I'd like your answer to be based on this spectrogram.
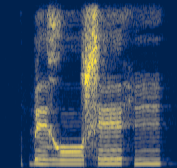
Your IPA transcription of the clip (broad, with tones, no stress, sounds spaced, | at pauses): ɓ e˨ ɣ oː˨ s eː˧ h ĩ˧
